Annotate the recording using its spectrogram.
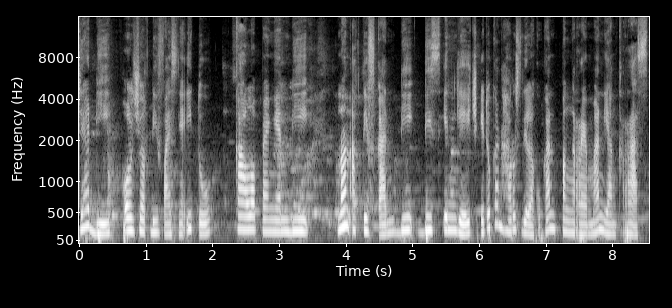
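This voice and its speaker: Soft-spoken, a woman talks at a moderate pace with a fairly low pitch and ordinary pitch variation over noticeable background noise. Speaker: motorsport podcast host. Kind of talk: solo commentary review. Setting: outdoors in a public place. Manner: soft-spoken, lower voice; casual, chatty.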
